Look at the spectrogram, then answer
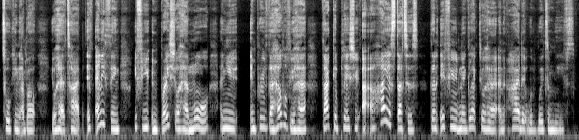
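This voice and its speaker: A young woman vlogger, hoarse, giving blunt, emphatic commentary to the camera. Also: medium pitch, normal speed, few pauses, darkish tone, no room sound, clean studio sound. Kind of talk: opinionated talking-head commentary.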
